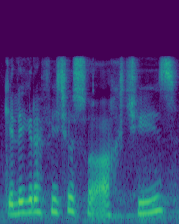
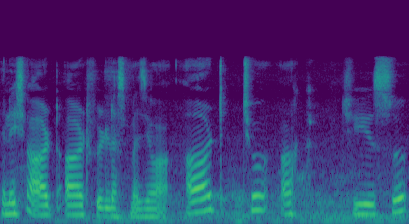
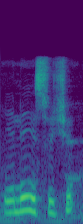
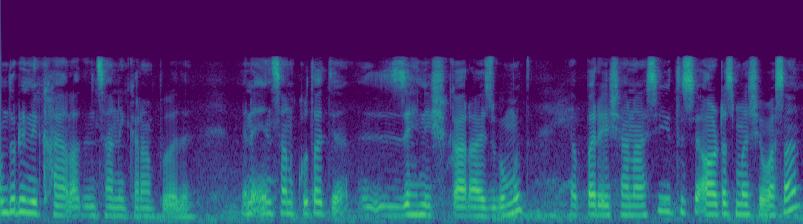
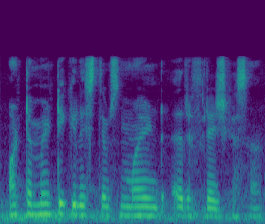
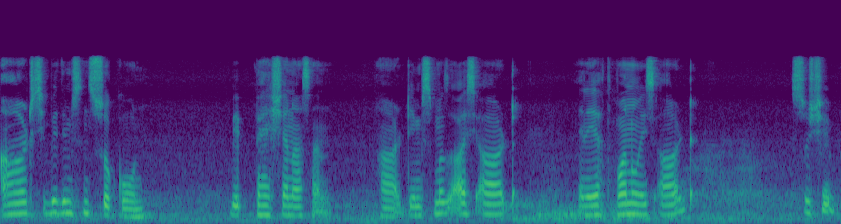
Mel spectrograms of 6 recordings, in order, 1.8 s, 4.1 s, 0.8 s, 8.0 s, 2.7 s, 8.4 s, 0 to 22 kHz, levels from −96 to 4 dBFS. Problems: background sounds at intervals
